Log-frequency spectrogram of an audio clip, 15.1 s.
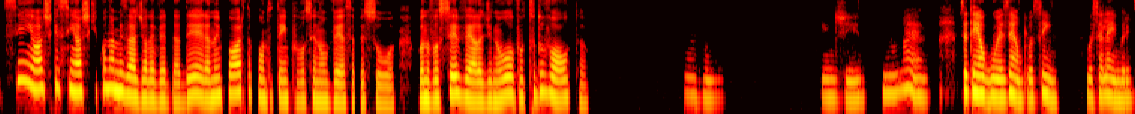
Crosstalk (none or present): none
